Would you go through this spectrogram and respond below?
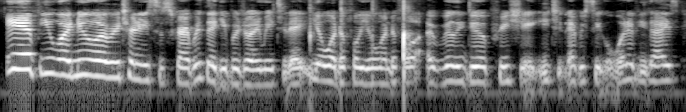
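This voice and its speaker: Brief: chatty woman vlogger, nasal with a cold, gravelly edge, mid pitch. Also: quick pace, a little hiss or hum. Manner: chatty, friendly, often laughing. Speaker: crafting channel host. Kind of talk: casual vlog chat.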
